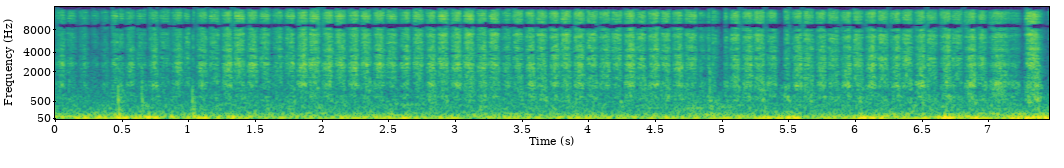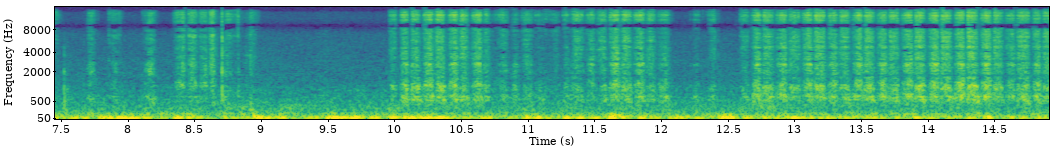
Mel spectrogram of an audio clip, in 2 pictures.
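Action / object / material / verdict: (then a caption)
scrape / felt-tip marker rubbing on a paper coloring book page / paper / none. A light blue felt-tip marker rubs back and forth across the page of an open paper coloring book lying flat on a table. The result is a quiet, continuous scratchy rubbing with a bright hiss over a low hum, and the bright scratch briefly drops away a few times before resuming.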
